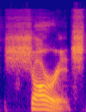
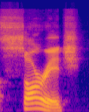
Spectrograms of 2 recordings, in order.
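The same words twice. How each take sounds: First: The name begins with an sh sound. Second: The name begins with a plain s sound. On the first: The speaker calls it right. "The S is actually pronounced like an S H" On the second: The speaker calls it wrong. "his last name is not Saric"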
